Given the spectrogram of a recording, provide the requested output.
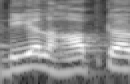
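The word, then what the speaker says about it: L'Hôpital: लेकिन उसके पहले जो है डीएल हाफ्टा रूल्स जो है, हम लोग हॉस्पिटल उसको लिखते हैं, तो डीएल हाफ्टा रूल्स जो है उसमें कुछ साइलेंट है वर्ड, तो डीएल हाफ्टा रूल्स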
